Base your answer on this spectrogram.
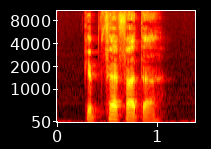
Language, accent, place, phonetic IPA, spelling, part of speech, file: German, Germany, Berlin, [ɡəˈp͡fɛfɐtɐ], gepfefferter, adjective, De-gepfefferter.ogg
- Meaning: 1. comparative degree of gepfeffert 2. inflection of gepfeffert: strong/mixed nominative masculine singular 3. inflection of gepfeffert: strong genitive/dative feminine singular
